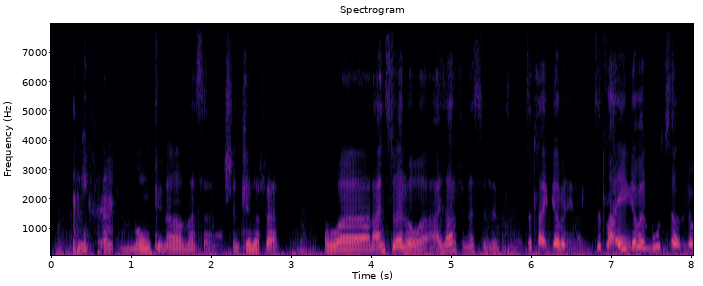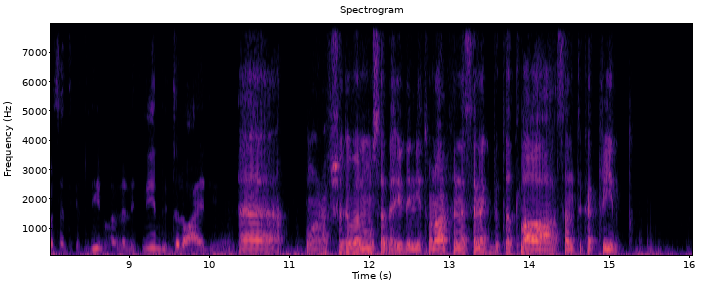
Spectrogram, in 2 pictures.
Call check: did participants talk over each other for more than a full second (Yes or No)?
No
